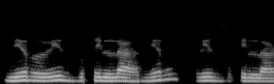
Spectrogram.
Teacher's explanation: Nun sukun bertemu ro dan ro-nya ada tasydidnya, yaitu berarti idgham kamil kalau dari sisi kesempurnaannya ditinjau dari kesempurnaannya.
